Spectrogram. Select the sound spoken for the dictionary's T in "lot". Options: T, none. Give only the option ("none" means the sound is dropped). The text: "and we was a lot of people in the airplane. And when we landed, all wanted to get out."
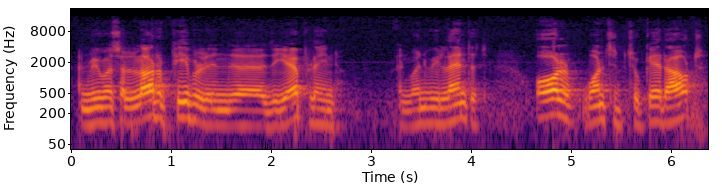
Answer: T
